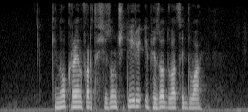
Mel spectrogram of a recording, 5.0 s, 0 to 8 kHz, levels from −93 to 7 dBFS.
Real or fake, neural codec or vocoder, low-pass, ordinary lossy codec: real; none; 7.2 kHz; Opus, 64 kbps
